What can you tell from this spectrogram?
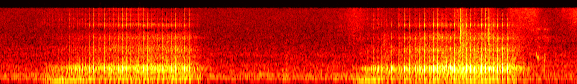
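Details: Dog snoring loudly: two loud, rattling snore breaths in about six seconds, a coarse fluttering noise on each breath in; snoring.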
